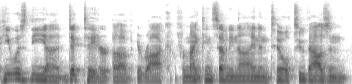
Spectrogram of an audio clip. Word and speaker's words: Iraq: heard of this country in the news it's pronounced Iraq many Americans will try to pronounce it Iraq or Iraq but it's Iraq Iraq started out early on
